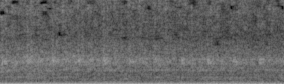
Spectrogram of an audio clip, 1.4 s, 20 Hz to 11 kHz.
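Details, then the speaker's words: 1996 Nissan Hardbody pickup, carbureted Z24 four-cylinder, restarted after a carburetor overhaul and sitting four years. Smooth, even low hum with no misses, knocks or hunting; it idles cleanly and steadily. "so now it's okay and it's starting back for a long time since this car was expired for four years and i just decided to run it again"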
